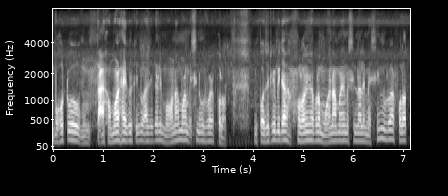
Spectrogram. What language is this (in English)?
Assamese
